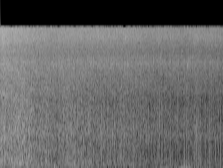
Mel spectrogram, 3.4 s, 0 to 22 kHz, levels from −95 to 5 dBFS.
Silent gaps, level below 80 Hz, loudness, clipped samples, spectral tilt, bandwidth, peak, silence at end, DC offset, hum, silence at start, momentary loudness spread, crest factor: none; -54 dBFS; -19 LUFS; under 0.1%; 1 dB/octave; 11.5 kHz; -2 dBFS; 0 s; under 0.1%; none; 0 s; 8 LU; 20 dB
